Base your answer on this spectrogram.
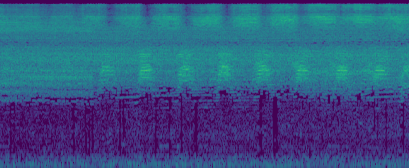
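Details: Chorus of cicadas at the height of summer: bright, sizzling high-pitched buzz, pulsing regularly about twice each second, with brief swells in loudness toward the end.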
